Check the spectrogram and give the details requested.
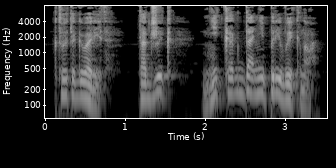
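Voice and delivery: ordinary delivery

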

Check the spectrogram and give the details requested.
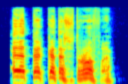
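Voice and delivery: heated, fervent tone. An old doctor agrees after their group blew up a whole city, heatedly agreeing. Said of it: "горячо согласился".

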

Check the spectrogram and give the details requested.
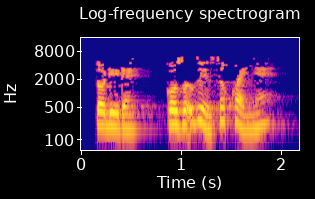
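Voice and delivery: ordinary delivery

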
